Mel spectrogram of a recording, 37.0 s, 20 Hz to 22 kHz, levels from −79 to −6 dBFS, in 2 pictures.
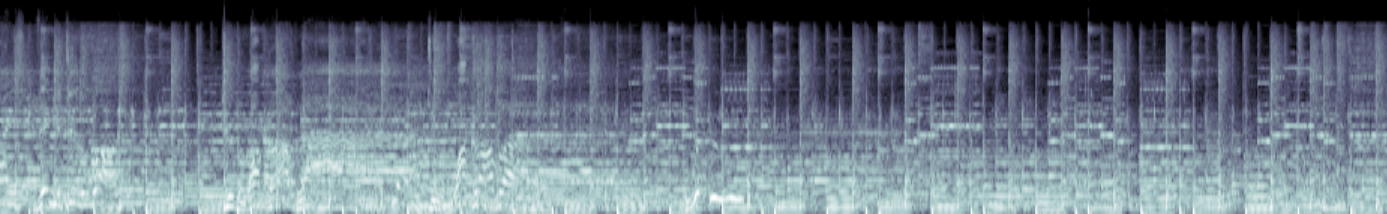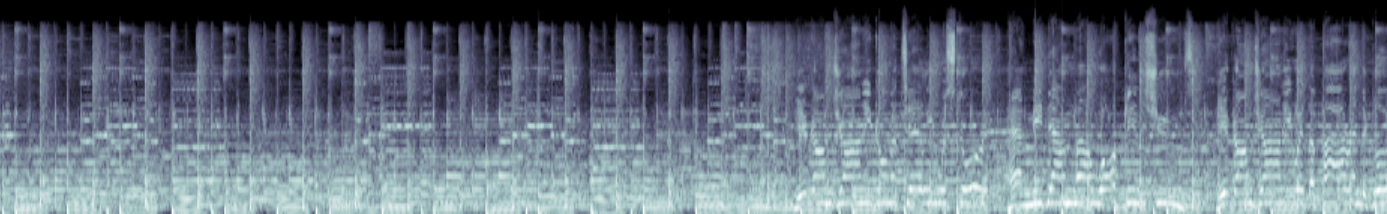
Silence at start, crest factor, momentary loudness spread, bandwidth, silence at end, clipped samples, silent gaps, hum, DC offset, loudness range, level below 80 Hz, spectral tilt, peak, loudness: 0 s; 12 dB; 5 LU; 16.5 kHz; 0 s; under 0.1%; none; none; under 0.1%; 4 LU; -26 dBFS; -5 dB/octave; 0 dBFS; -13 LUFS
